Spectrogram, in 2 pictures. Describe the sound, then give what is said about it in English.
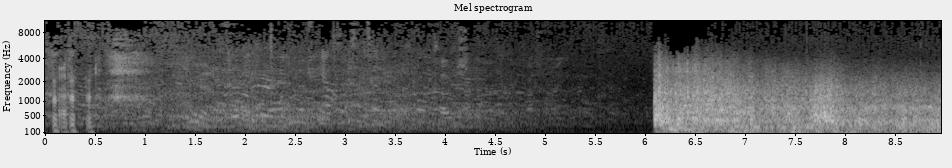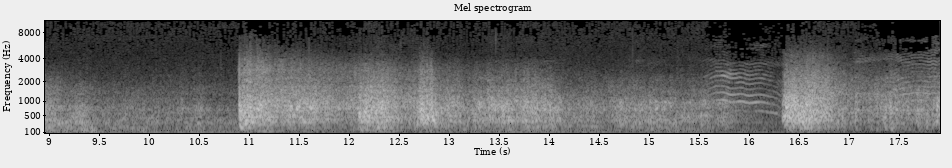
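A thunderstorm rumbles loudly, with a rolling peal of thunder fading out, then a sudden heavy roar of storm noise broken by repeated booming thunder bursts. “He woke the storm.”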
